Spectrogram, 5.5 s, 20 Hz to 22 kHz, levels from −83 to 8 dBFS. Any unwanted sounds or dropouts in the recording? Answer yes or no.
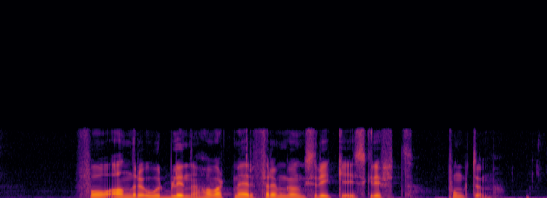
no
